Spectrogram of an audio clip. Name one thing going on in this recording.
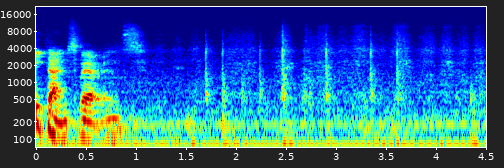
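A cloth wipes across a whiteboard.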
